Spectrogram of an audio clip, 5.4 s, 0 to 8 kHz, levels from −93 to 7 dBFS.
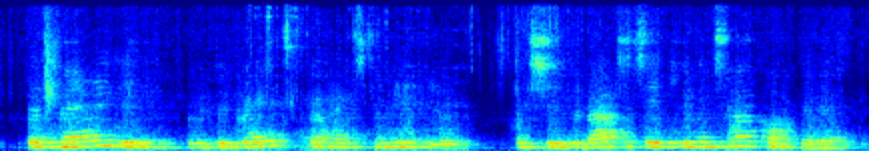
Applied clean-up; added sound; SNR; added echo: neural separator model SepFormer DNS4.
